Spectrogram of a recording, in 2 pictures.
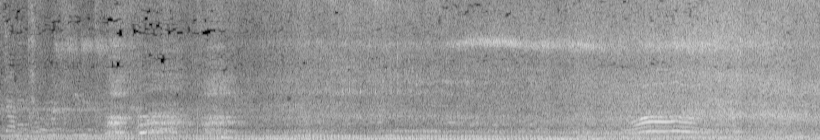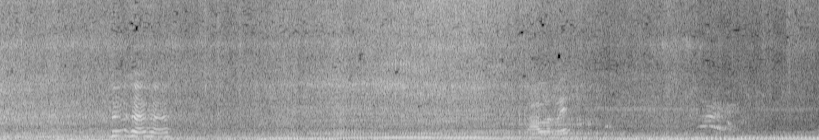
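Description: A motor vehicle's engine running steadily, a low hum that swells and eases, with brief voices over it.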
